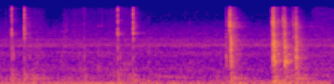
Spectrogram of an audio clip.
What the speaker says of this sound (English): clicks and my keyboard clicks when I copy and paste stuff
